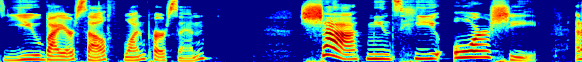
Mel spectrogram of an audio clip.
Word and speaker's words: siya: It looks like it should be pronounced siya, but it's actually pronounced siya, siya.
